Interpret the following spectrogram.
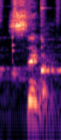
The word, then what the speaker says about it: singer: Another popular word with a silent letter is singer. The G is silent. Now, we say finger, we say the G. Younger, again with the G, but singer, no G.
